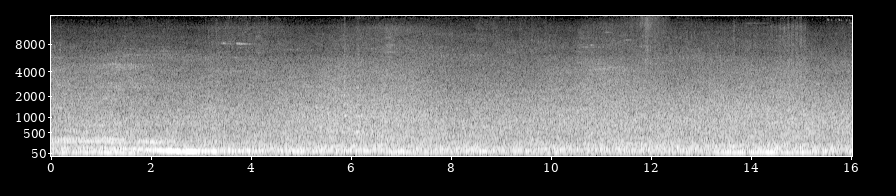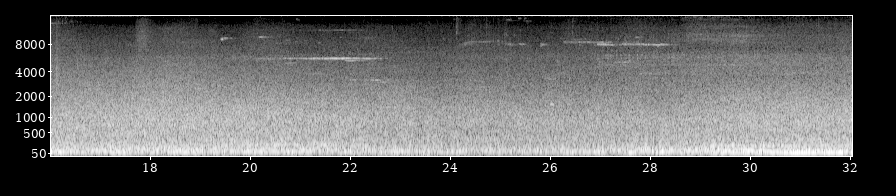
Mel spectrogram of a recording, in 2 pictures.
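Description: City street traffic at night: a steady wash of passing cars and other road vehicles. In the first few seconds one vehicle's engine note drops in pitch as it goes by.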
